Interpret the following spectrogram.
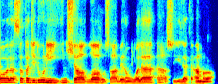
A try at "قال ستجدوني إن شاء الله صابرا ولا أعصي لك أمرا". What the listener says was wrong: again, you don't make that dhamma long. Singular. Satajiduni. Yeah, do very short.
